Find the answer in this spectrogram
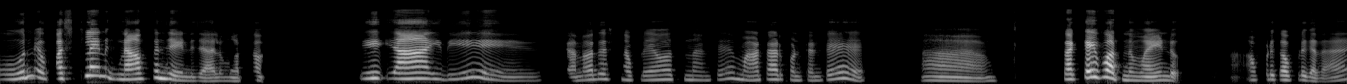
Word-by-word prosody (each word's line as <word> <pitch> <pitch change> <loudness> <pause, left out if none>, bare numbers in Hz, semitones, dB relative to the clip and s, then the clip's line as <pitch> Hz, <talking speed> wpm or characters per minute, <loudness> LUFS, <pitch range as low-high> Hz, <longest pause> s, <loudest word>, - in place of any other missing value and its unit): ఊరినే 305 +4 -1 0.2
first 265 +3 0
line 410 -2 +5
జ్ఞాపకం 255 +5 +3
చేయండి 180 -5 -5
చాలు. 155 +2 -7
మొత్తం 155 - -13 1.1
ఇ - - +4 0.3
ఆ! - - +10 0.3
ఇదీ 235 +2 -13 1.1
కన్వర్జేషనప్పుడేమవుతుందంటే 210 0 -11 0.2
మాట్లాడుకుంటుంటే 205 -1 -7 0.9
ఆహ్, 165 -4 -7 0.7
స్ట్రక్కయిపోతంది 245 - +5
మైండ్. 180 +1 -2 0.8
అప్పుడికప్పుడు 205 -1 -6
గదా! 140 +2 -12
210 Hz, 75 wpm, -23 LUFS, 190-240 Hz, 1.1 s, ఆ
